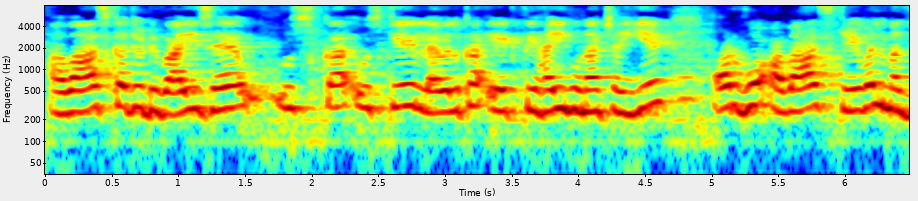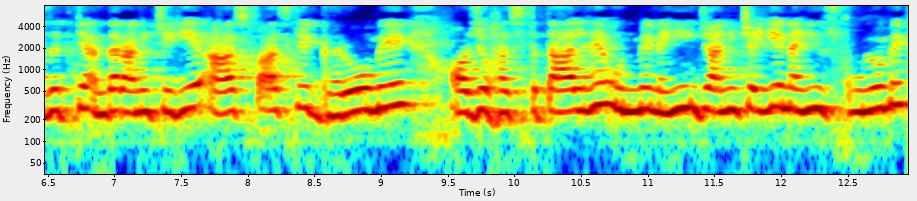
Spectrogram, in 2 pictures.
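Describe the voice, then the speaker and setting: A woman with an Indian accent giving informal news commentary, explaining in a halting, repetitive way and mixing in English words. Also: high voice, fairly even intonation, darkish tone. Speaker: commentator on social and religious news. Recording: echoey room with faint noise.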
